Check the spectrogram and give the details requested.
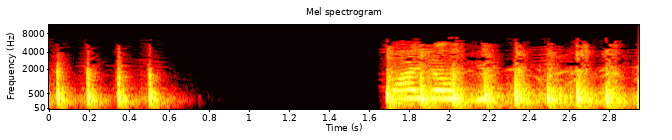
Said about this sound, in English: Now, I knock on your door.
